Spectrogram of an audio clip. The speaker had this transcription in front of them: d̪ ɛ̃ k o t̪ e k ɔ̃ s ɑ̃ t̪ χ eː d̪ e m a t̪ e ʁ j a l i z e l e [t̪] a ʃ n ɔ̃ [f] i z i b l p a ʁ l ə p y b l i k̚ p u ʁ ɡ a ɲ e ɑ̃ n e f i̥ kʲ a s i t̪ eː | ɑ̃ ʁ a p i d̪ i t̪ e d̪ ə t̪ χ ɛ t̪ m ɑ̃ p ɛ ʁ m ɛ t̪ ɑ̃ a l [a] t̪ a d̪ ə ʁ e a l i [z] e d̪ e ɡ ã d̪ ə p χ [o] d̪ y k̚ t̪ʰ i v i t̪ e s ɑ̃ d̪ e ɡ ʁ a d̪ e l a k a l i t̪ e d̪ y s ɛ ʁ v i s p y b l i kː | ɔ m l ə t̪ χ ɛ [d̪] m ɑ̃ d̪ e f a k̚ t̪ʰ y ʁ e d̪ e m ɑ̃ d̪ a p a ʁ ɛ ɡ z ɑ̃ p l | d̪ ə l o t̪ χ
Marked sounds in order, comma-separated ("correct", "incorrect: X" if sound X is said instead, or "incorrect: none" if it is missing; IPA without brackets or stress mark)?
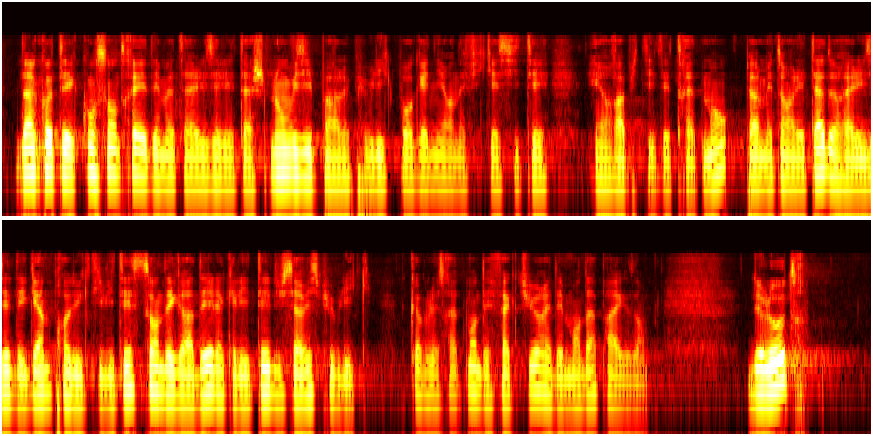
correct, incorrect: v, incorrect: e, correct, incorrect: ɔ, incorrect: t̪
